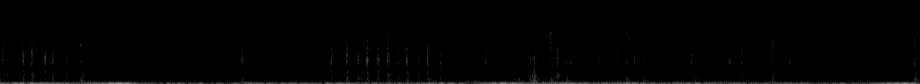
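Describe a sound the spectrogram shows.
Keys clatter quickly on a computer keyboard, close by.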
